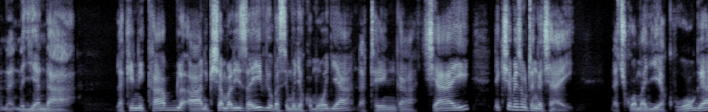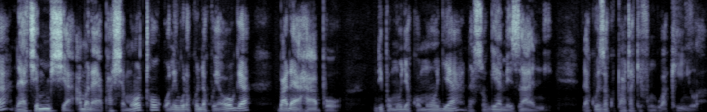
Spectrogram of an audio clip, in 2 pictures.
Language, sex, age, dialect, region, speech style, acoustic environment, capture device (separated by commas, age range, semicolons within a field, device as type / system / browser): Swahili, male, 25-34, Tanzania - Dar es Salaam, Tanzania, happy; excited; focused; relaxed, silence, mobile / Linux / Chrome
